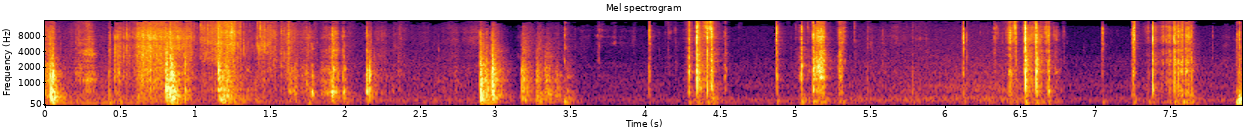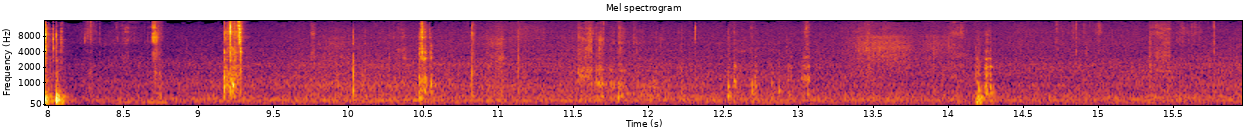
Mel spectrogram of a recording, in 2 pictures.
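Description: Sharp clicks, taps and light knocks of a trading-card box and its wrapping being handled as the box is opened and the stack of cards taken out. They come thick for the first eight seconds or so, then thin out to a few faint taps.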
